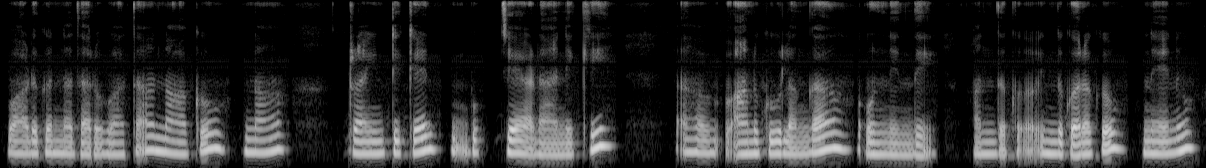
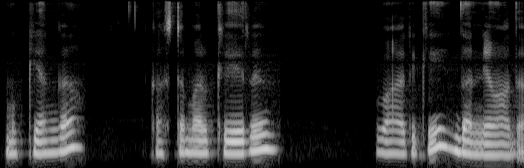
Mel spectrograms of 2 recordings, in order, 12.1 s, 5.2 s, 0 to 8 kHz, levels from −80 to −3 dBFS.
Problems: background sounds at intervals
